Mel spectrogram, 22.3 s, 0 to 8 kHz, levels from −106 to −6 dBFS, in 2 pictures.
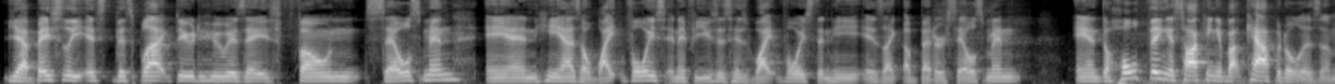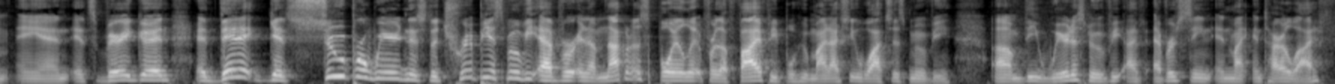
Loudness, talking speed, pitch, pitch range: -32 LUFS, 225 wpm, 135 Hz, 115-150 Hz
